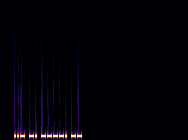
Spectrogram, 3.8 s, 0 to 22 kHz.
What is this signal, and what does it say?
Morse code, heard as a keyed tone, about 40 wpm, 700 Hz. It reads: UN9M
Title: DXCC-100 Call Signs - 4 Characters - Repeated 2x - 40wpm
